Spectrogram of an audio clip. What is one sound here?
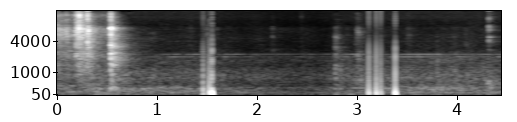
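A tape measure clicks and rattles on a hard floor.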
